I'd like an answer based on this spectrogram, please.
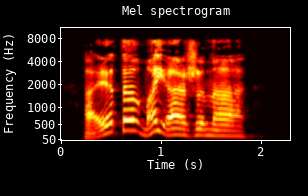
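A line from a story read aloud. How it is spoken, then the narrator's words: Shouting. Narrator (Russian): крикнул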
